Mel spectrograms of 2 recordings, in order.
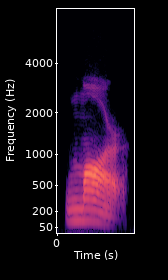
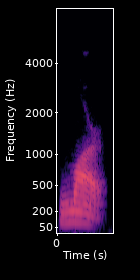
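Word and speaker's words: Meagher: attention to this is Sylvia Mah that's how her name is pronounced Mar a research analyst at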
